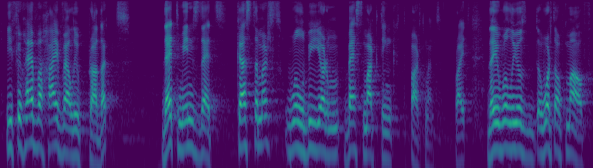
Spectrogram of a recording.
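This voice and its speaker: On a very clean recording with a silent background, a man with a Portuguese accent speaks at a fairly slow pace in a fairly high pitch, with ordinary pitch variation. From Portugal, Porto. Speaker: engineer and product speaker. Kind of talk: lecture. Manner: animated.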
